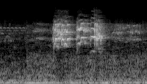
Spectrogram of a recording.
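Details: A young Roadside Hawk in Parque do Sabiá, an urban park in Uberlândia, Minas Gerais, around sunrise, gives a harsh, high, rasping squeal in two quick scratchy pulses of about half a second, over a faint outdoor hush.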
